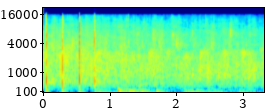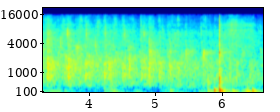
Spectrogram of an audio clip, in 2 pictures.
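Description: A church congregation applauds to welcome a pastor coming up to speak. Several sharp claps open it, then softer, scattered clapping from a distance carries on over faint low voices.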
